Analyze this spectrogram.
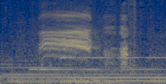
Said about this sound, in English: There she is. My crow flies down and speaks to me.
